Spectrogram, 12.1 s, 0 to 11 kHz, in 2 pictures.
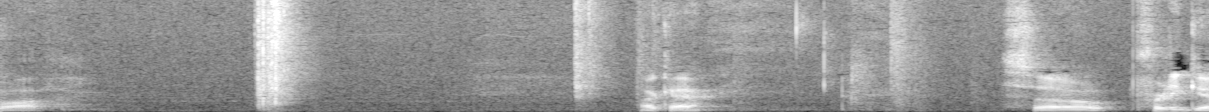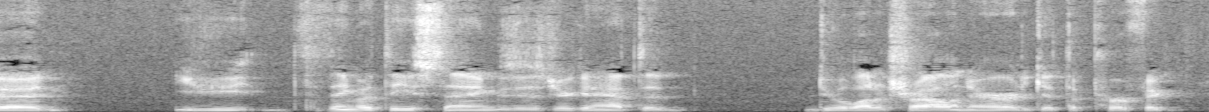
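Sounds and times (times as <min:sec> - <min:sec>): camera shutter firing: 0:01.3 - 0:01.7.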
